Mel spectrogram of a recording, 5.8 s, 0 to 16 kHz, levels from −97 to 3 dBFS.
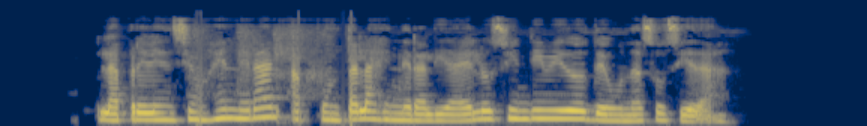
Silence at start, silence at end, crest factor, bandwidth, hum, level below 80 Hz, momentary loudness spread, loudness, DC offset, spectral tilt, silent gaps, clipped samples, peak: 0.65 s; 0.95 s; 14 dB; 9.6 kHz; none; -58 dBFS; 8 LU; -18 LUFS; under 0.1%; -5 dB/octave; none; under 0.1%; -4 dBFS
